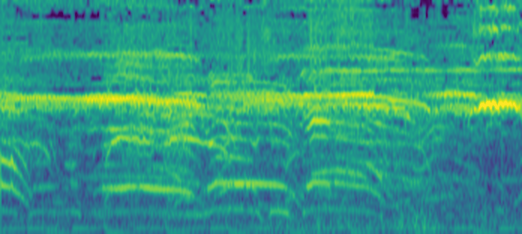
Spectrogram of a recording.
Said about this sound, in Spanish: Y uno de los sonidos de esta mañana de jueves ha sido el de los independentistas abucheando al mismísimo Oriol Junqueras.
